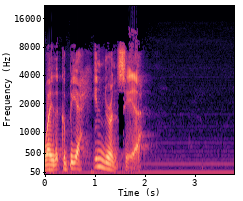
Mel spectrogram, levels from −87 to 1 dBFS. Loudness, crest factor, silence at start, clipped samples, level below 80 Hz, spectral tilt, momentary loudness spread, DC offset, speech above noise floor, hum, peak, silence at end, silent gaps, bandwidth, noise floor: -13 LUFS; 16 dB; 0 s; under 0.1%; -40 dBFS; -3 dB/octave; 7 LU; under 0.1%; 26 dB; none; 0 dBFS; 1.75 s; none; 13.5 kHz; -40 dBFS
